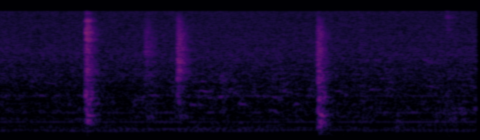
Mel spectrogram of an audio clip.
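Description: Three light, sharp clicks of a pen tapping against a plywood panel while a cut line is marked, over a faint steady hum.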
